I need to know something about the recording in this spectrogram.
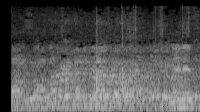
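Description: Chatter from several people talking at once, their voices overlapping, with the echo of a large hall. A couple of brief sharp clicks sound about a second in.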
